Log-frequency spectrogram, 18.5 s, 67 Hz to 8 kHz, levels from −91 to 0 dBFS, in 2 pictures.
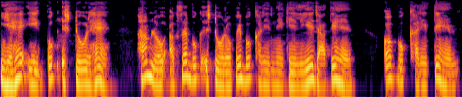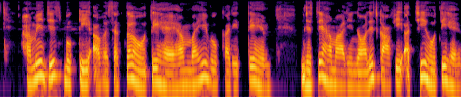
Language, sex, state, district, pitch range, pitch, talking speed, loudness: Hindi, male, Uttar Pradesh, Budaun, 120-155 Hz, 130 Hz, 130 wpm, -15 LUFS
